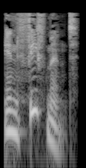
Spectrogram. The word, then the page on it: enfeoffment: British English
